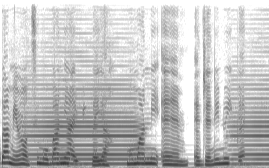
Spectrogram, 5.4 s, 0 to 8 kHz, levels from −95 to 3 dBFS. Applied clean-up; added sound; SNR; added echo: none; Bowed string instrument; 8 dB; none.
